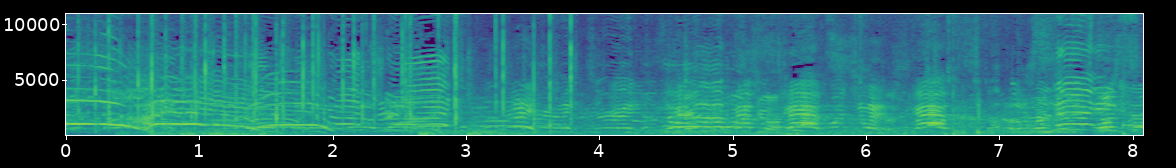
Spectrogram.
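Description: Players and spectators shouting and calling out across the field, with several long, drawn-out calls in the first two seconds and overlapping voices after.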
